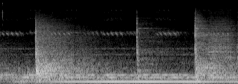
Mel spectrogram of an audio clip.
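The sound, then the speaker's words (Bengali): Heavy hammer blows ring out in a vault: three loud, sharp strikes at uneven spacing, each trailing a long, bright ringing decay over a steady low hum. “গোটা vault জুড়ে হাতুড়ির শব্দ প্রতিধ্বনিত হতে লাগলো বারবার।”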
